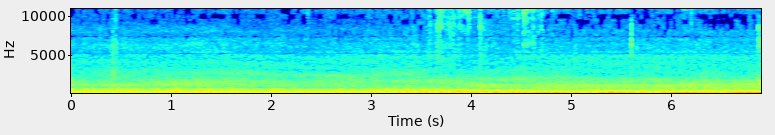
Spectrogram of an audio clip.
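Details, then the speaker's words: Outdoor AC compressor just switched on runs with steady low hum and constant drone, no knocking or rattling; sounds normal, though house is ice cold and a loose part, probably a wire nut, fell out; gauges to be checked. "Let's see what we got going on here. It looks like we've got a good one. And it sounds like the compressor is running."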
